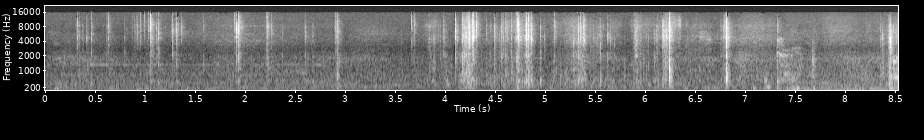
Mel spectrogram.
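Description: Gift-wrapping paper crinkling in quiet, irregular crackles as hands fold and tape it around a box, the crackles growing busier about halfway through.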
